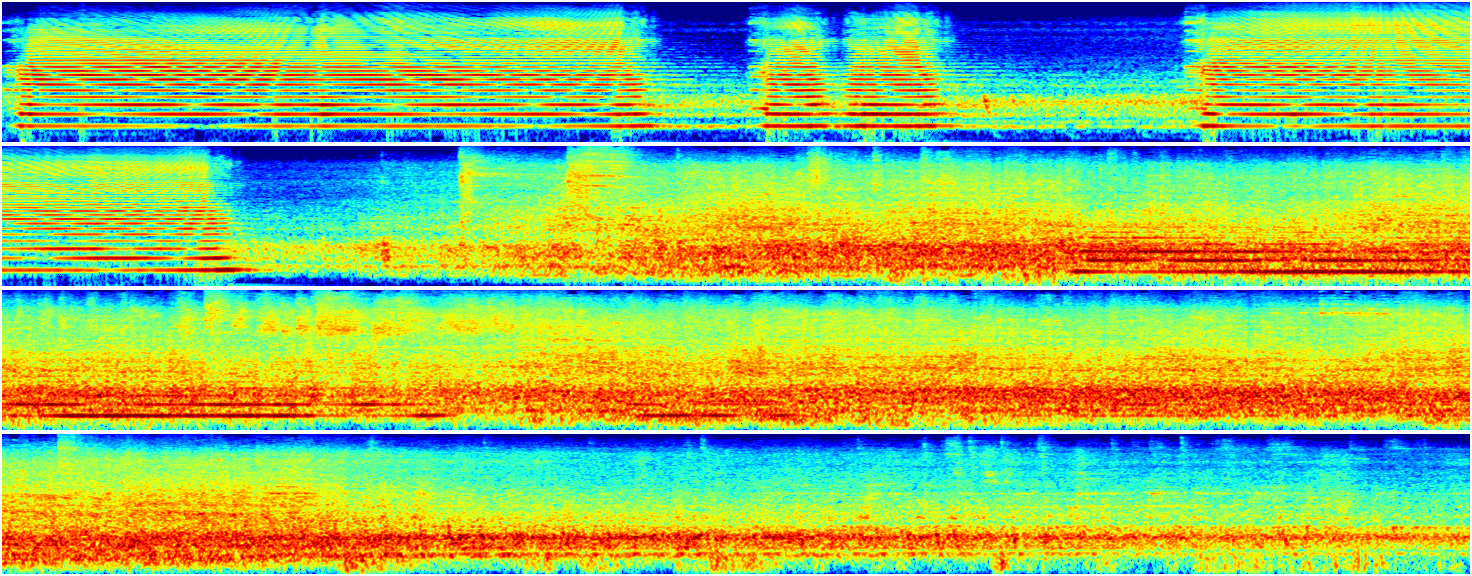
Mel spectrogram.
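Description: Conventional EMU local train's horn: one long blast, two short ones, then another long blast. Then the train passes close with a loud, steady rumble and clatter of wheels over the rails, while a second, lower horn sounds faintly for about four seconds.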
